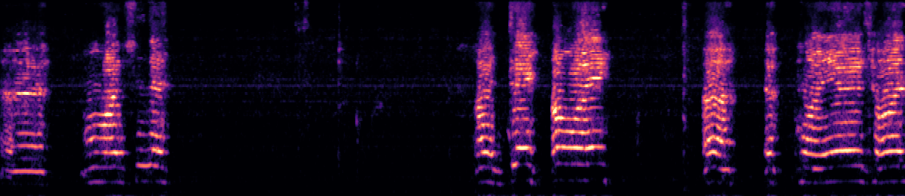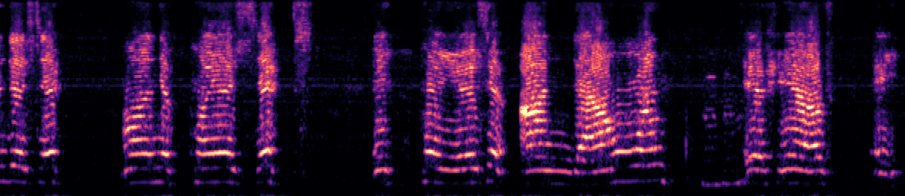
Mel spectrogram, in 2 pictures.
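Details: Dysarthria in a boy with hypernasality, strained voice, slow speech rate and reduced lip and tongue movement.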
